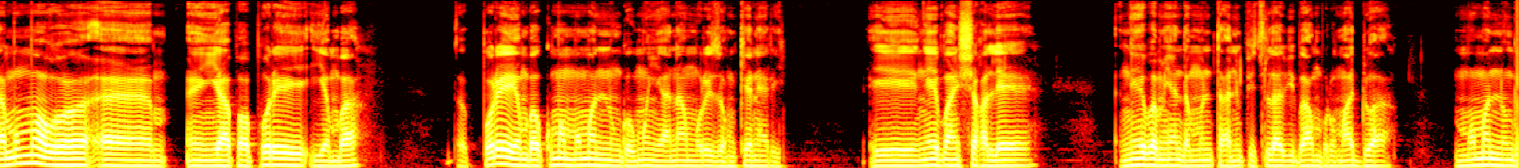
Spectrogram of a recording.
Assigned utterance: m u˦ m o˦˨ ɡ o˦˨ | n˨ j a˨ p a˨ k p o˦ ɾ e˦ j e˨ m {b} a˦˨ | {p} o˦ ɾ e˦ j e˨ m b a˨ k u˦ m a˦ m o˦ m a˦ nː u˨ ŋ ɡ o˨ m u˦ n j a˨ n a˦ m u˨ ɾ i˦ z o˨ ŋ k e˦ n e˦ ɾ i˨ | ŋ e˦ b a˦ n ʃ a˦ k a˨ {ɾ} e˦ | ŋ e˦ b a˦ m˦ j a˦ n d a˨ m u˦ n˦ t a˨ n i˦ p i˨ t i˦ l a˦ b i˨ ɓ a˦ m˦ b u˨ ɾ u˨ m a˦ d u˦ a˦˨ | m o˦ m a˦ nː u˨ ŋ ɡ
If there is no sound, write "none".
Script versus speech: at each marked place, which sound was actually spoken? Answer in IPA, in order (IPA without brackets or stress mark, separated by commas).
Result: b, p, l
